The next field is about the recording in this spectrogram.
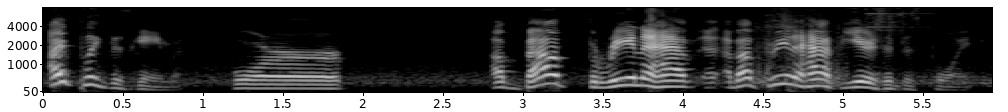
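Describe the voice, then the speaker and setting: A man's voice: high-pitched, big pitch swings, normal speed, bright, forceful tone. A man hosting a let's-play, commenting on the game in a sarcastic, incredulous way. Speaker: gaming channel host.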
